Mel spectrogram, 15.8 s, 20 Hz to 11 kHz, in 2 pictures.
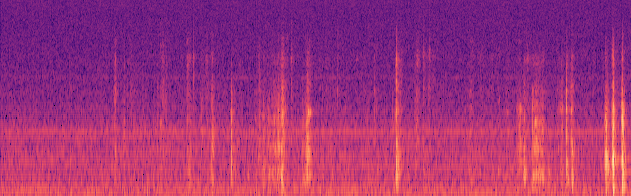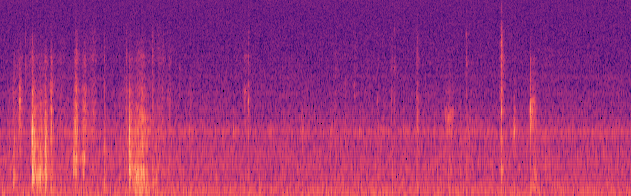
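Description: Clicks, knocks and rattles of metal and plastic parts as an HP LaserJet 400 M401dn fuser assembly is handled and fitted back together by hand. The knocks bunch up and are loudest between about three and ten seconds in, with a few light clicks near the end.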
